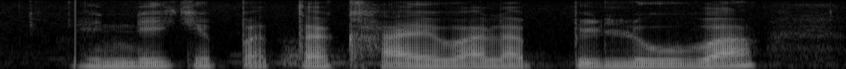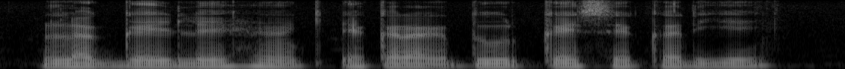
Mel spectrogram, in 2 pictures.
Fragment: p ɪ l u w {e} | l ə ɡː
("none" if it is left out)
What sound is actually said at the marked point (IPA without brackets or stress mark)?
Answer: a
